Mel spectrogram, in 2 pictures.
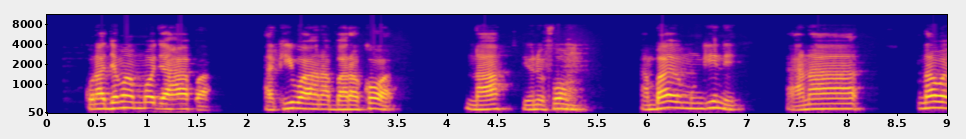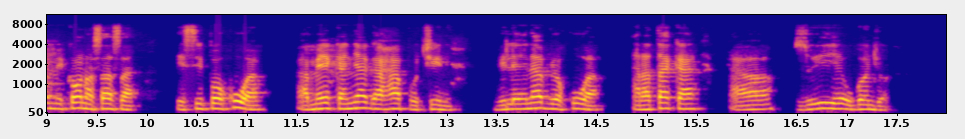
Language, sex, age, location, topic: Swahili, male, 36-49, Wajir, health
